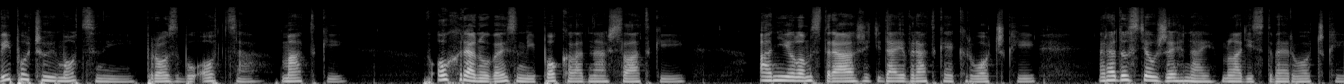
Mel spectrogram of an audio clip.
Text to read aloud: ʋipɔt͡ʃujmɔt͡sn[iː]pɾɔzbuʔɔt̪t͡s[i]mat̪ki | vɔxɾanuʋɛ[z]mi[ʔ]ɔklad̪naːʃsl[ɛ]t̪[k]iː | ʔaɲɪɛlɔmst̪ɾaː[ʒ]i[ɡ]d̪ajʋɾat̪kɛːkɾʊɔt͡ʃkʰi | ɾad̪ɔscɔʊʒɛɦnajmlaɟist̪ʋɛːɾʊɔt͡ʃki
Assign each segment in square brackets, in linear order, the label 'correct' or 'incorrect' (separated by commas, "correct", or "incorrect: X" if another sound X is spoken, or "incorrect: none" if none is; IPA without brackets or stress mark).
correct, incorrect: a, correct, incorrect: p, incorrect: a, correct, correct, incorrect: ɟ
